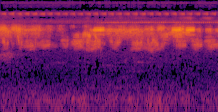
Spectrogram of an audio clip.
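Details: Frogs singing in chorus in the jungles of Bali: a dense, shimmering high-pitched trill of overlapping calls, swelling and fading in waves, with brighter peaks near the end.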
